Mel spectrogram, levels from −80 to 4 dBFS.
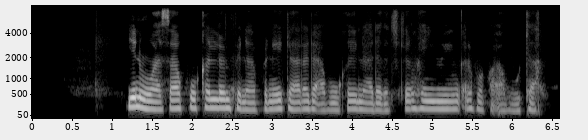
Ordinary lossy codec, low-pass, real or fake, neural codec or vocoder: none; 7.2 kHz; fake; codec, 16 kHz, 6 kbps, DAC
